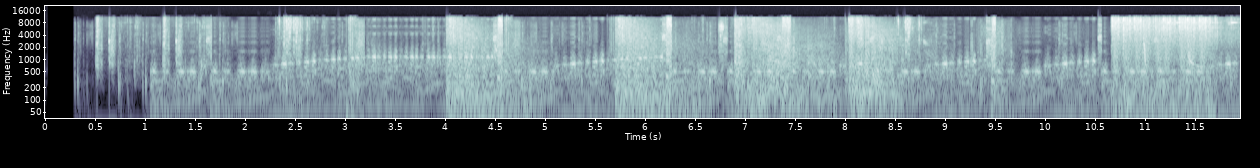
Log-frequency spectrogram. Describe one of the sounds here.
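An energy weapon hums and whines loudly as it fires a beam.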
